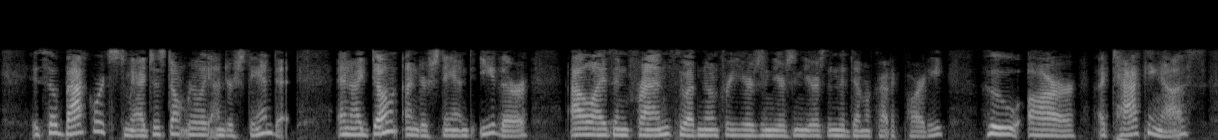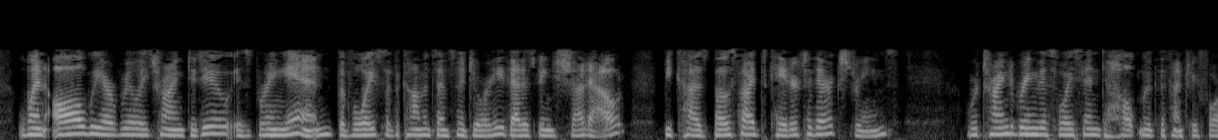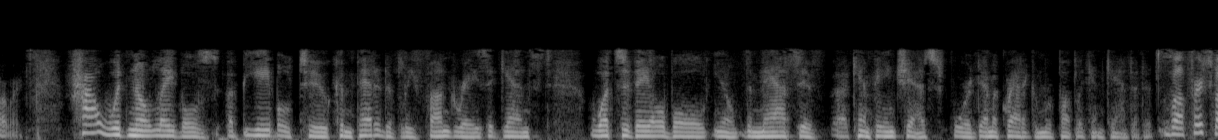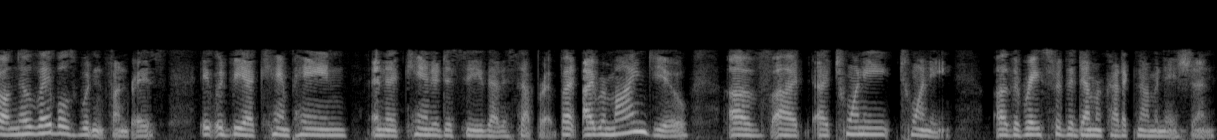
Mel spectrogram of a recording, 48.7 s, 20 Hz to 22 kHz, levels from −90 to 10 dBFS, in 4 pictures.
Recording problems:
high frequencies cut off; severe; nothing above 5 kHz
garbled, watery; slightly

